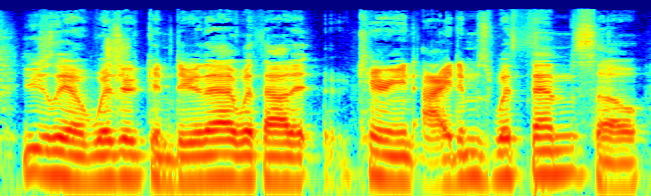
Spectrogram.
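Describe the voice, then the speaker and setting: A man co-hosting a casual conversation about tabletop gaming, talking in an informal, rambling and halting way. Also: medium pitch, steady tone, a bit bright. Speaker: co-host.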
